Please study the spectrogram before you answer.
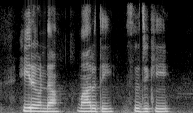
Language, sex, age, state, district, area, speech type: Telugu, female, 30-45, Telangana, Karimnagar, rural, spontaneous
